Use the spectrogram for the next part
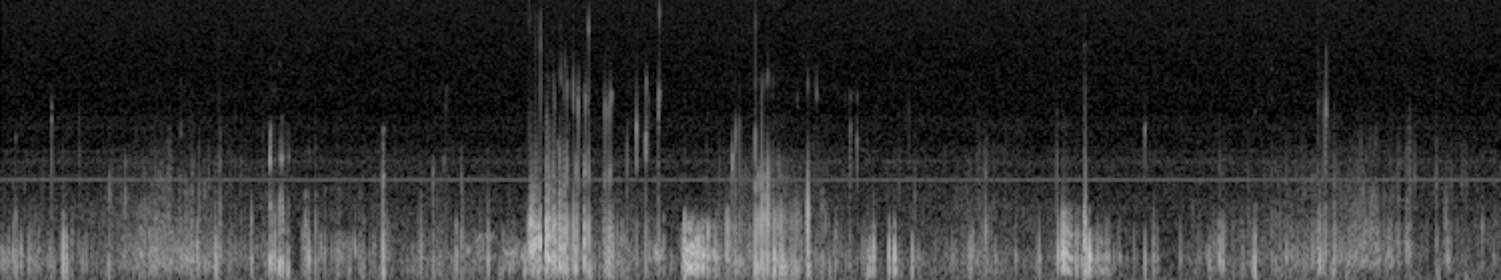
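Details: Borborygmi: long low gurgling and rumbling stomach noise with irregular louder surges, recorded after eating a meal for the first time in a while.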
